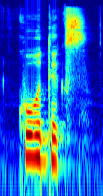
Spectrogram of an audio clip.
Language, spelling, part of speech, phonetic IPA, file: Ukrainian, кодекс, noun, [ˈkɔdeks], Uk-кодекс.ogg
- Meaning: 1. code 2. codex (early manuscript book)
